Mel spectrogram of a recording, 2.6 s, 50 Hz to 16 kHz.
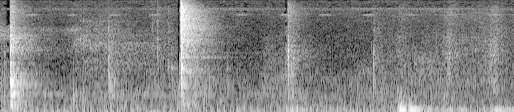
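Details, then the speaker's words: Honda Recon 250es ATV at push start: a couple of sharp single solenoid clicks a second apart with no cranking; the owner suspects the starter rather than the solenoid, not confirmed. "so when you turn the key you know push start you can clearly hear the solenoid clicking"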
